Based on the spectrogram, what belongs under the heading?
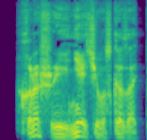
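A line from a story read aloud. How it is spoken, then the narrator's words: Grumbling. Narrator (Russian): проворчал Нед Ленд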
